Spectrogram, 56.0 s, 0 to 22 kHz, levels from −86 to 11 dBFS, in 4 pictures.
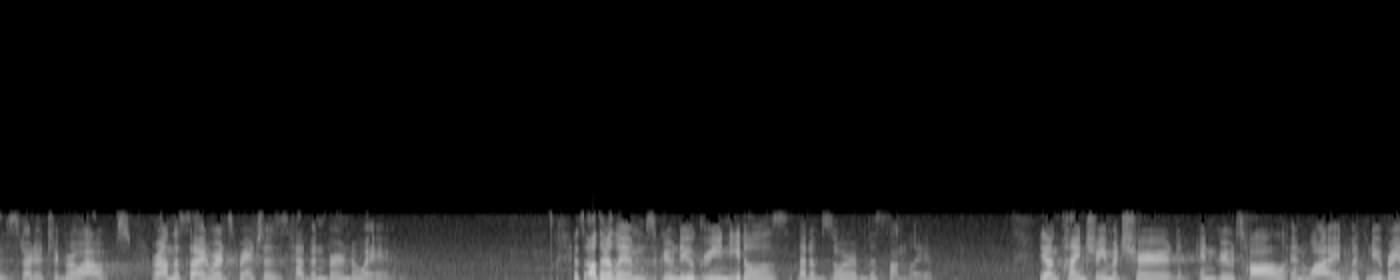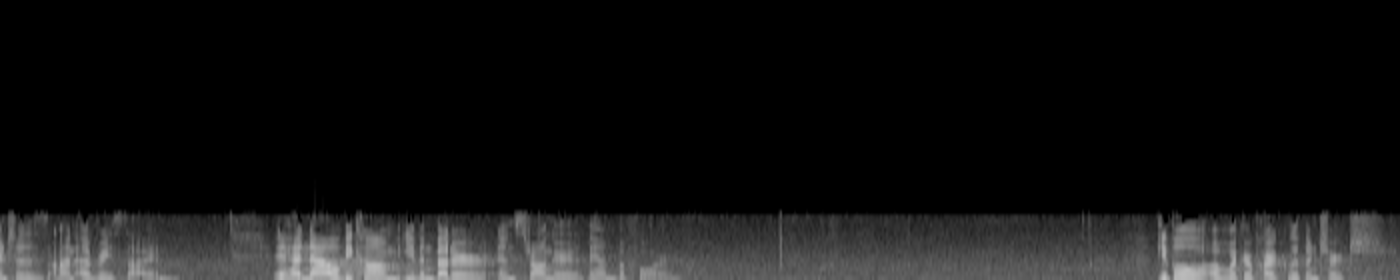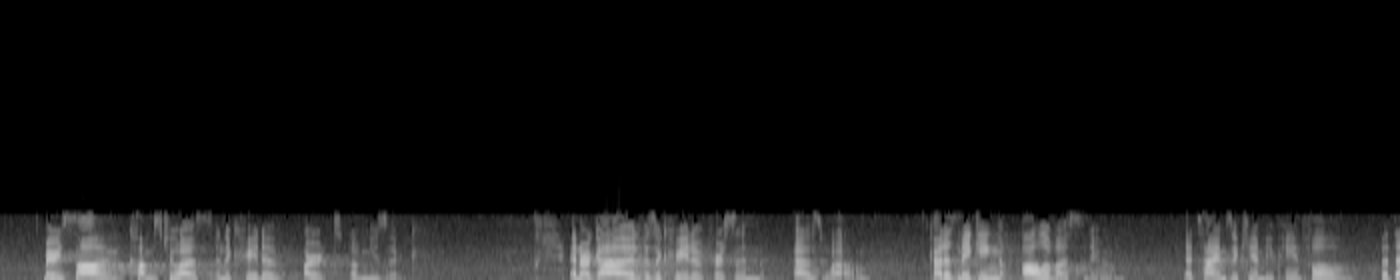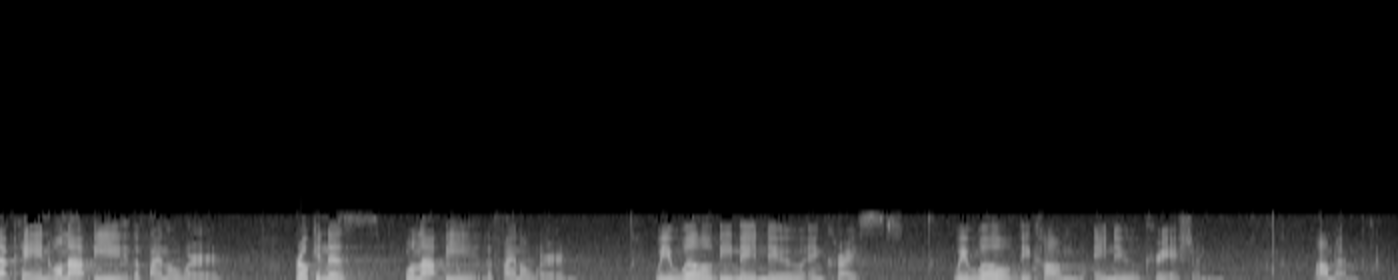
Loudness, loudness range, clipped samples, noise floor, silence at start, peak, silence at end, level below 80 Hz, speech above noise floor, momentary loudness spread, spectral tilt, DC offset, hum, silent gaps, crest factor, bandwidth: -22 LUFS; 8 LU; under 0.1%; -48 dBFS; 0 s; -4 dBFS; 0.2 s; -62 dBFS; 26 dB; 18 LU; -3.5 dB/octave; under 0.1%; none; none; 20 dB; 5.4 kHz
